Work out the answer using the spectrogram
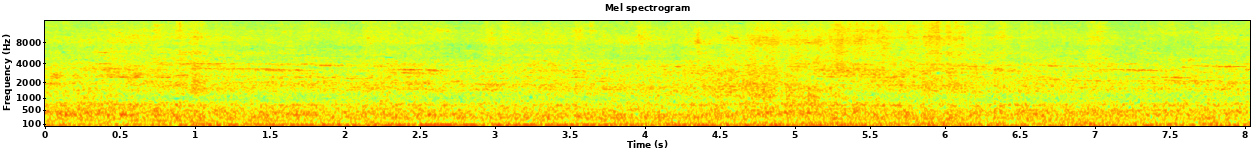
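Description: Double-stack intermodal well cars loaded with shipping containers rolling past at close range: a steady, loud, deep rumble of steel wheels on rail.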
